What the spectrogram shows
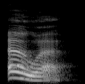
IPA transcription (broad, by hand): əʊə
